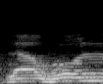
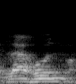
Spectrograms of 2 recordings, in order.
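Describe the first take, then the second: First: The final n sound is held for two beats. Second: The final n sound is cut short. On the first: The speaker calls it right. "harus ditahan dua harokat" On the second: The speaker calls it wrong. "tidak boleh lahun"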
